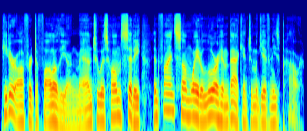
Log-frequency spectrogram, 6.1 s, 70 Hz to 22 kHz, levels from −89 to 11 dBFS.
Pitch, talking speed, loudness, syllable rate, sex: 115 Hz, 215 wpm, -17 LUFS, 5.6 syllables/s, male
